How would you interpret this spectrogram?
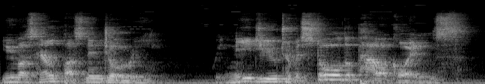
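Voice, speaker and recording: A man playing a weary, solemn alien mentor in an audio drama, speaking gravely with an echo on his voice. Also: deep voice, very animated, unhurried. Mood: grave pleading. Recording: echoing, reverberant voice.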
